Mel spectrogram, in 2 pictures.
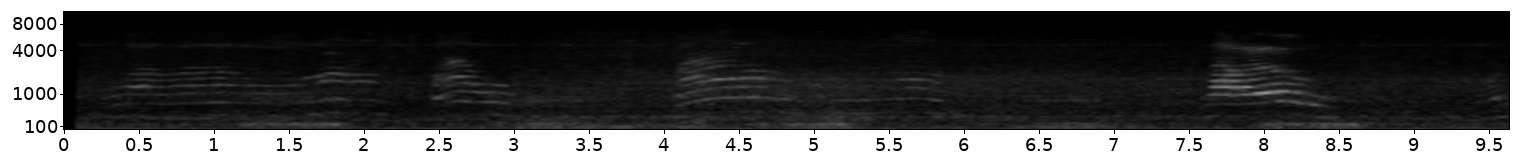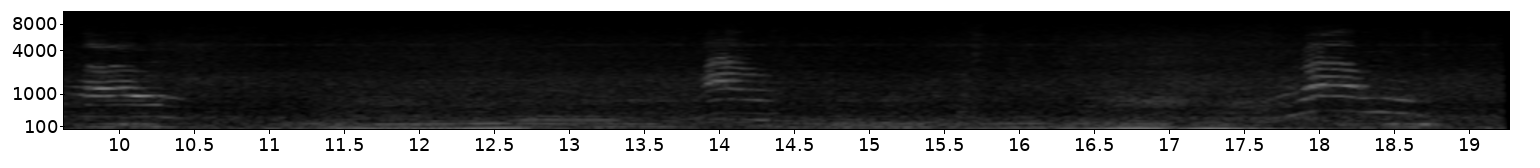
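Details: Cat named Seven (セブン) meowing loudly indoors after the cat Eight fled up the cat tower, seemingly complaining: drawn-out harmonic meows, some rising then falling, spaced every few seconds with quiet gaps and low room rumble.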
